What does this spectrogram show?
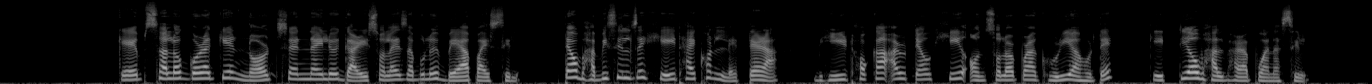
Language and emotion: Assamese, disgusted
